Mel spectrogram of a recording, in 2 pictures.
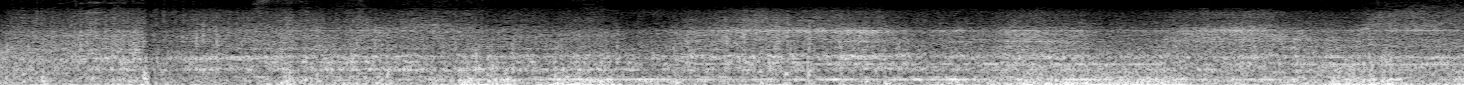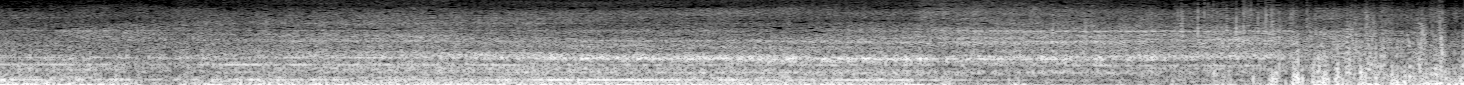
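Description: Diesel freight locomotives rumble past with a droning engine hum.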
